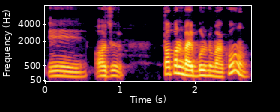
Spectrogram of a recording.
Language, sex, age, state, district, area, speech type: Nepali, female, 60+, West Bengal, Kalimpong, rural, spontaneous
